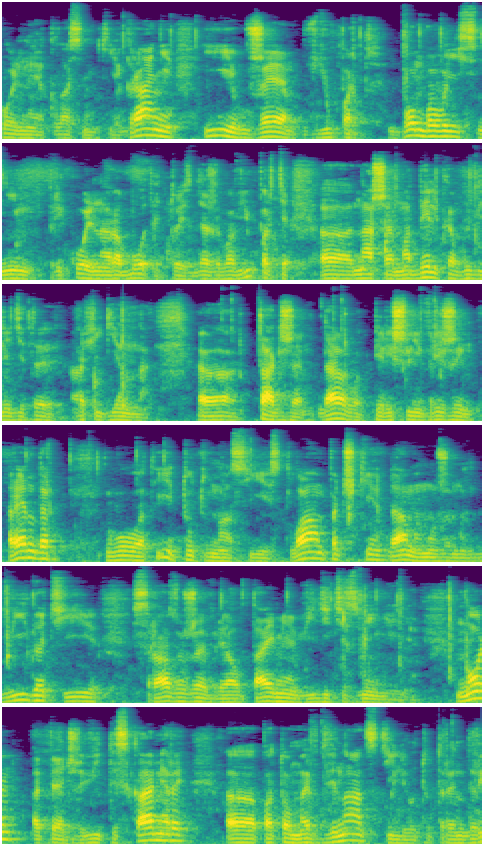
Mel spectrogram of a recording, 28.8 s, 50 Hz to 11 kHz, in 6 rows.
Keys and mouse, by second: 1.7 middle drag, 2.5-3.6 middle drag, 4.1-4.8 shift+middle drag, 9.3 shift+middle click, 9.7 middle click, 10.5 middle click, 11.8 click, 12.9 click, 13.8 click, 14.6 middle click, 15.9 right click, 16.9 right click, 18.8 right click, 19.6-21.4 middle drag, 22.1-22.5 middle drag, 23.0 shift+click, 23.7 KP_0, 27.2-28.8 drag.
